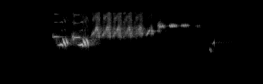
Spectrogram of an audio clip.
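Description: A Lincoln's Sparrow sings a quick, bubbly jumble of high chirping trills. It shifts pitch several times over about a second and a half, then ends with two brief notes.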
